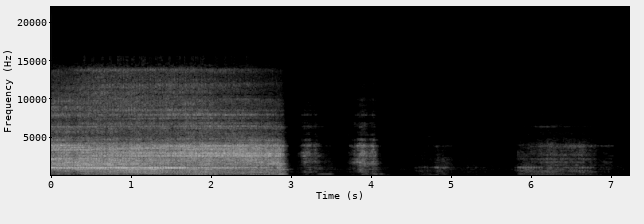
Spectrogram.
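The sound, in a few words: woodturning tool cutting wood along the bevel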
